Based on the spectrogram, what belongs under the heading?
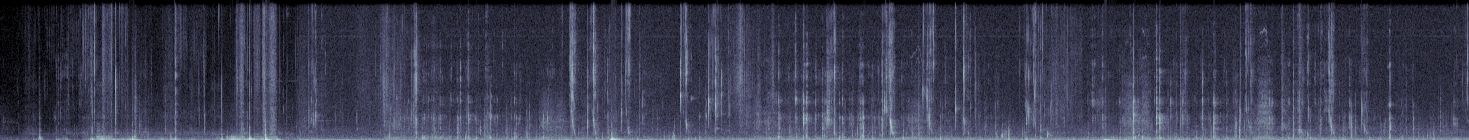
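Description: Close-miked chewing of soft, moist Costco red velvet cake with cream cheese frosting: a dense run of small mouth clicks, with a few louder low thumps in the first six seconds and once each about twelve and twenty-two seconds in.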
